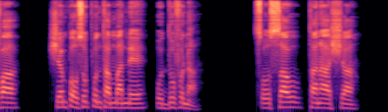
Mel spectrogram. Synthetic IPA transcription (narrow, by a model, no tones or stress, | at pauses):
fɐ | ʃɛmpːɛʊs̬ʊpːʊnt̪ɐmːɐnːɛʊd̪ːʊfʊnɐ̰ | t͡sʼo̞ːsːɐwt̪ɐnɐːʃːɐ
